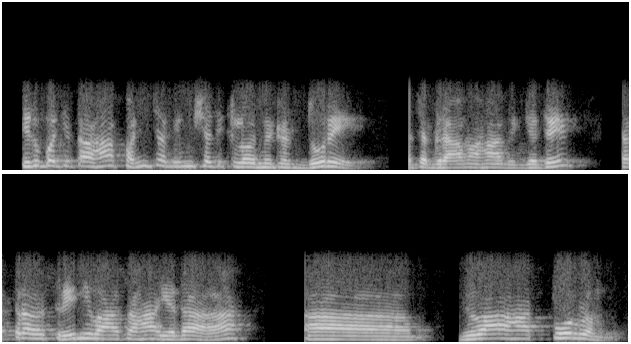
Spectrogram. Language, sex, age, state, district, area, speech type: Sanskrit, male, 45-60, Andhra Pradesh, Kurnool, urban, conversation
